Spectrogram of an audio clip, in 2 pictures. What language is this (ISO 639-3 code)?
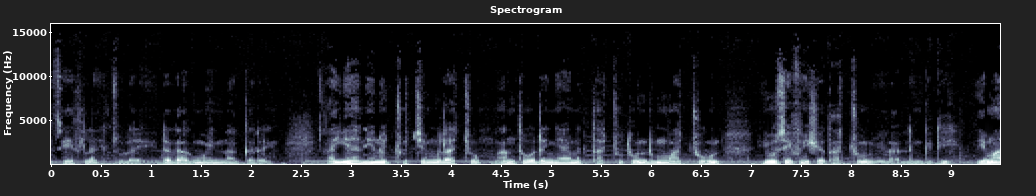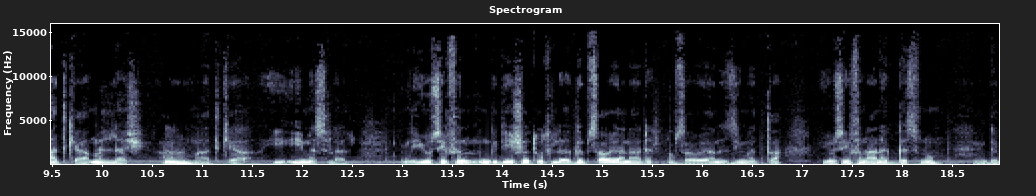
amh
